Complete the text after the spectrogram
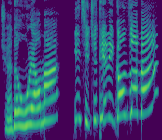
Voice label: touch, zh hant; Cookie Run

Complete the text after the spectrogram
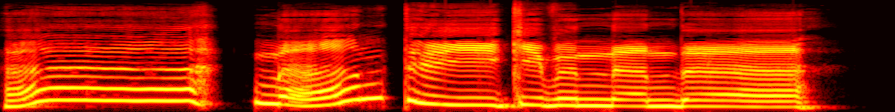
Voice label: levelup ja; cookie run

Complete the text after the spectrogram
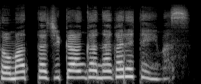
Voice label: levelup ja; Cookie Run

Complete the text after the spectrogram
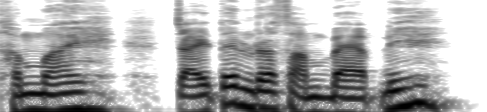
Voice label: level up, th; cookie run

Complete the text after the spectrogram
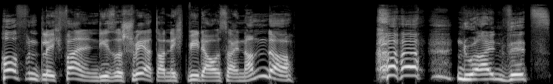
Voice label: loading, de; Cookie Run

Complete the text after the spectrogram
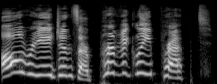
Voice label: level up, en; cookie run

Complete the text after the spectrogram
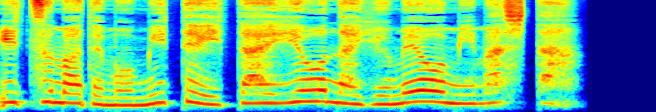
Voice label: upgrade, ja; Cookie Run

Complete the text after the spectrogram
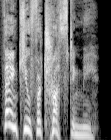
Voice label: levelup en; cookie run

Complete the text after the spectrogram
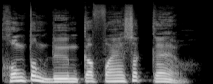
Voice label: level up, th; cookie run

